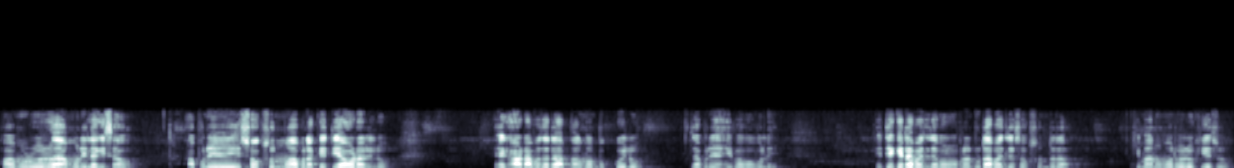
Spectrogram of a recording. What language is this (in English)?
Assamese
